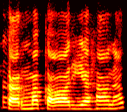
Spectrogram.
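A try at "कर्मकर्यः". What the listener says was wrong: కర్మ కర్యహమ చివర్లో రాకు యావత్ వస్తుంది. కాకు దీర్ఘం రాదు రాదు రాదు. కర్మ కర్య, లేఖన్య లాగానే ఇది. లేఖన్య, అంకన్య, కర్తర్య, కర్మకర్య అలా.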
